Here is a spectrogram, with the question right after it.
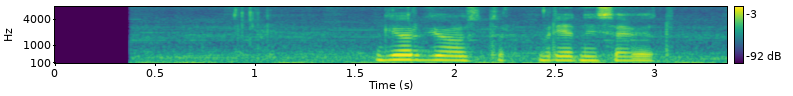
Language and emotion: Russian, neutral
